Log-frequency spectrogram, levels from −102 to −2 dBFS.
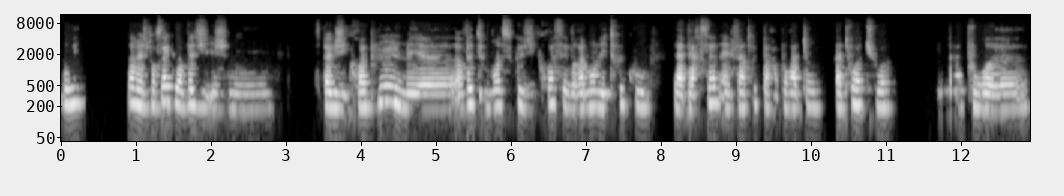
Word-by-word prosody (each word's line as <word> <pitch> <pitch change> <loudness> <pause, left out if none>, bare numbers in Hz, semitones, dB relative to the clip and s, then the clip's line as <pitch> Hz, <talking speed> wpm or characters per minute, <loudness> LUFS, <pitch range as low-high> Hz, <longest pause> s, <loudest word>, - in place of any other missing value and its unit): Oui. 225 0 +1 0.6
Non 235 - +6
mais 210 -2 +5
c'est 190 - -7
pour 200 -1 -3
ça 240 +3 +5
qu'en 210 -5 +2
fait, 210 0 +3
j'ai 190 -4 -6
j 175 0 -8 1.2
c'est - - -29
pas 195 -1 +7
que 185 - +2
j'y 175 -3 -2
crois 190 0 +3
plus, 235 +3 0
mais, 180 -1 0
heu, 175 0 +1
en 180 - +1
fait, 220 +1 +2
moi 200 +2 -2
ce 200 - -8
que 215 - -3
j'y 175 -2 -12
crois, 225 0 -1
c'est 225 -3 -4
vraiment 180 +2 +1
les 180 -2 0
trucs 215 +4 -7
où, 185 -2 -3 0.3
la 175 -2 +9
personne, 230 +7 +1
elle 185 -1 -2
fait 175 +2 -4
un 185 - +3
truc 215 +4 -11
par 185 - -1
rapport 185 +2 -8
à 175 - +3
ton 190 0 -8 0.2
à 190 - +4
toi, 210 +2 +2
tu 205 -1 -8
vois. 190 0 -2 0.7
Pas 395 - -5
pour, 180 -2 +1
heu 175 +1 0
190 Hz, 220 wpm, -23 LUFS, 180-215 Hz, 1.2 s, la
